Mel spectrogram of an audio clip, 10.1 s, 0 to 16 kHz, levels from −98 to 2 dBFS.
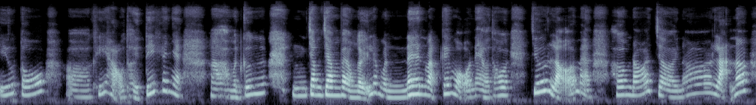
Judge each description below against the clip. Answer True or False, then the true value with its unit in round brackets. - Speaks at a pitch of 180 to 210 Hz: False (255 Hz)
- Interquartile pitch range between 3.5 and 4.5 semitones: False (5.0 semitones)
